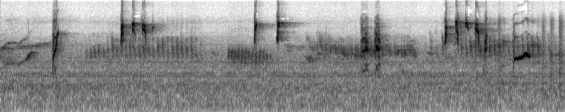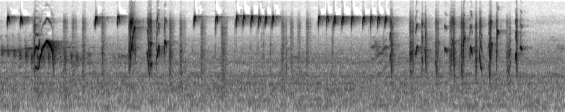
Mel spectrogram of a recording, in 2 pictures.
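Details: Young Javan white-eye used as a lure sound, a very vocal bird giving high, sharp chirps and short thin whistles in irregular bursts, roughly one a second, over a steady background hiss.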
